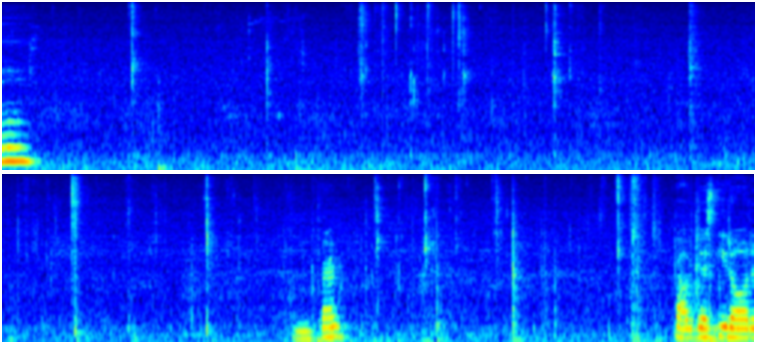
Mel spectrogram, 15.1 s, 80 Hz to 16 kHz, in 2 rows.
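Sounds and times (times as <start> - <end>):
chewing: 2.3 - 6.2, 6.8 - 10.4, 11.0 - 14.2
wet mouth clicks and smacks: 5.4 - 5.8, 6.8 - 7.1.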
